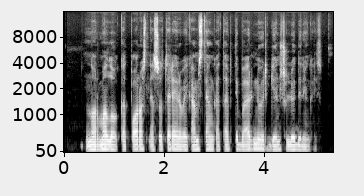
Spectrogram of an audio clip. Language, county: Lithuanian, Kaunas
